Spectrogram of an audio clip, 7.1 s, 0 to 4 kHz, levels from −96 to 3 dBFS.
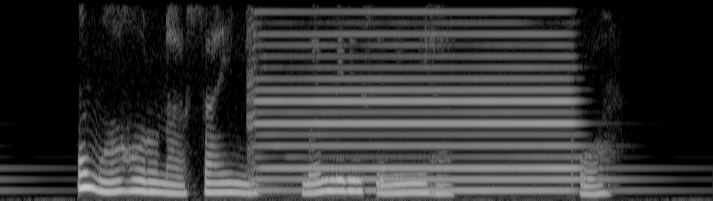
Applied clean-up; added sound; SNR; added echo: none; Bowed string instrument; 6 dB; none.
